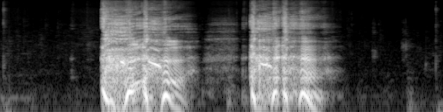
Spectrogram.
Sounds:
Cough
